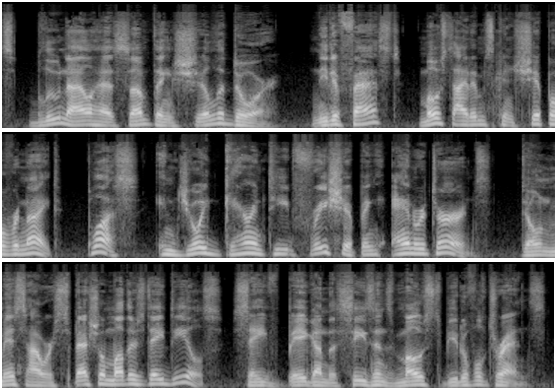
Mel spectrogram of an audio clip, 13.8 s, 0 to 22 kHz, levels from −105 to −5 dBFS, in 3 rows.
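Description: No technical faults can be heard in this recording.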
